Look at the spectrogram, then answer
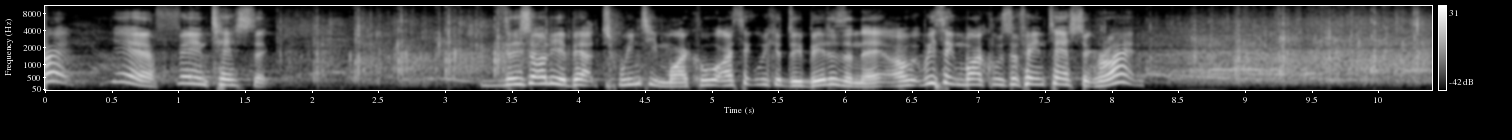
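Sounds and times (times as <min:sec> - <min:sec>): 
speech: 0:00.1 - 0:02.0, 0:03.3 - 0:08.5
audience clapping: 0:01.6 - 0:04.6, 0:07.8 - 0:10.3.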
